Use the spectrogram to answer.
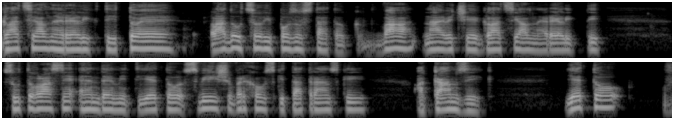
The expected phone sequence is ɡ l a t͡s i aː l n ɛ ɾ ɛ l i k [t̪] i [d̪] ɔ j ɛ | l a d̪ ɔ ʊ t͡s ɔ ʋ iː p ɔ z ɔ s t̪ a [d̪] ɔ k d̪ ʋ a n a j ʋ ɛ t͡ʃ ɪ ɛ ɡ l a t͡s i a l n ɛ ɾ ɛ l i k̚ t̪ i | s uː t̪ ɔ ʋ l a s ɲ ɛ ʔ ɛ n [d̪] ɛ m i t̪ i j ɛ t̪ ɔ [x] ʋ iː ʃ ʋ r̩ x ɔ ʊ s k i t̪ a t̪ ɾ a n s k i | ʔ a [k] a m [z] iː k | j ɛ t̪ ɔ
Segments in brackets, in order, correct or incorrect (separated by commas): correct, incorrect, incorrect, correct, incorrect, correct, correct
